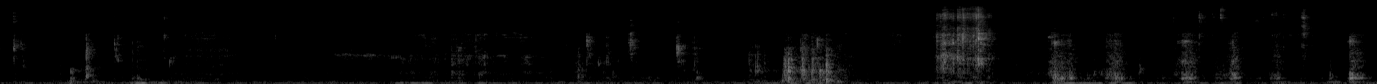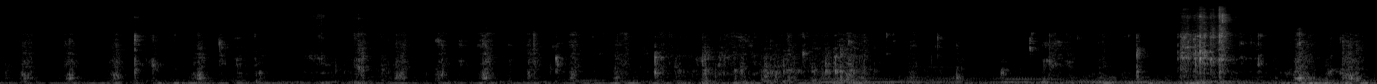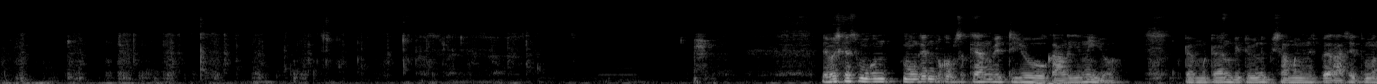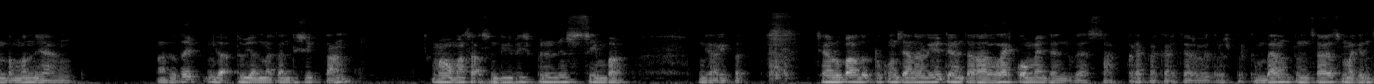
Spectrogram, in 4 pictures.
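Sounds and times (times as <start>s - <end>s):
person crunching fried fish: 9.3s - 33.4s.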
